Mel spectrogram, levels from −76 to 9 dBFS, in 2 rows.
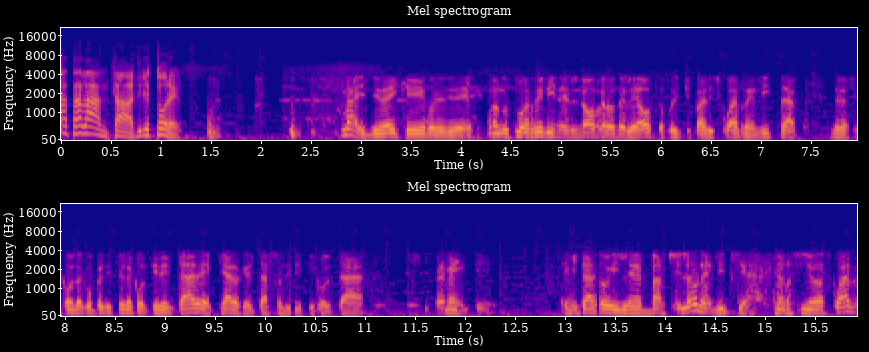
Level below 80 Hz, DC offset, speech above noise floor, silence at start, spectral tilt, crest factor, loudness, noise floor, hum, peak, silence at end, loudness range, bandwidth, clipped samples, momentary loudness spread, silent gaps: -52 dBFS; under 0.1%; 30 dB; 0 s; -7.5 dB/octave; 16 dB; -21 LUFS; -51 dBFS; none; -6 dBFS; 0 s; 5 LU; 13 kHz; under 0.1%; 11 LU; none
